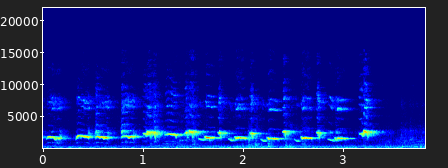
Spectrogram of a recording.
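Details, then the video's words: Long singing of a White-crested laughingthrush, quick repeated slurred chattering phrases rising and falling slightly, loud and continuous, with a light background hum. "Burung Poksay Jambul Putih Gacor Panjang"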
